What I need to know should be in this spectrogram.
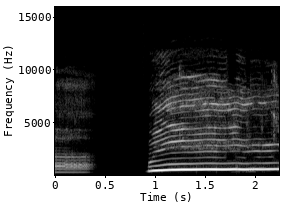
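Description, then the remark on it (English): Gojira, the giant movie monster, roars as it appears from a cracked-open iceberg: a short harmonic blast, a brief silence, then a long, loud, screeching bellow that rises slightly in pitch and holds steady, bright and rasping with rich overtones. “And then the iceberg cracks open, and at 26 minutes and 17 seconds, Gojira appears and roars.”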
